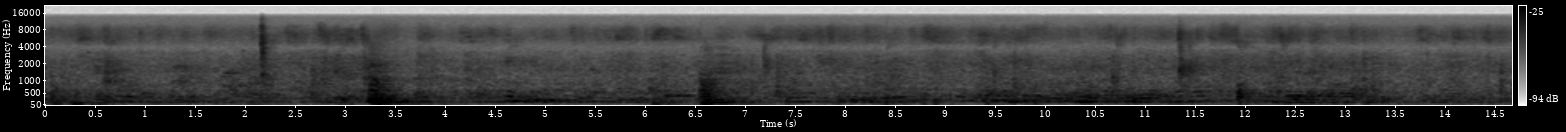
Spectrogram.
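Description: A man speaks calmly, heard through a microphone in an echoing hall.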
